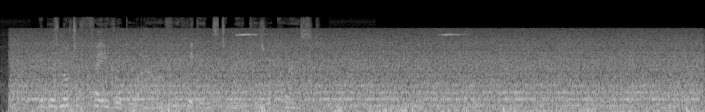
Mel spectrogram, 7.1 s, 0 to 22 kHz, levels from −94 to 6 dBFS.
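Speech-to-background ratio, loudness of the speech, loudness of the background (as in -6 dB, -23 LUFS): -3.0 dB, -27.0 LUFS, -24.0 LUFS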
